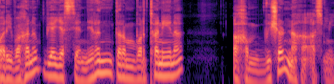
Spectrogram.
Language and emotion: Sanskrit, sad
